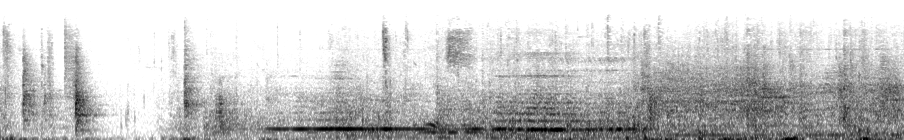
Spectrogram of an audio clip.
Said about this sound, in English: Shall we go into a shed? Yeah, I'll just open it. Starting to rain. Yeah. I'll just open that roller door.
